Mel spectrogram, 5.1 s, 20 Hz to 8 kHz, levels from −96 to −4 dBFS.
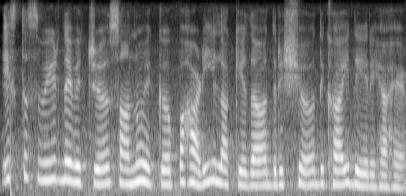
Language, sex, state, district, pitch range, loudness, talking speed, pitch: Punjabi, female, Punjab, Kapurthala, 205-250 Hz, -14 LUFS, 165 wpm, 220 Hz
